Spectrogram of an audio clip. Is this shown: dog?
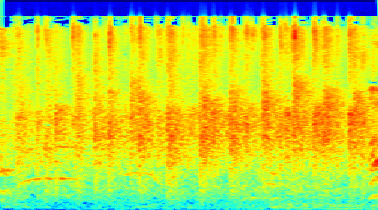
no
